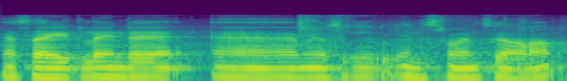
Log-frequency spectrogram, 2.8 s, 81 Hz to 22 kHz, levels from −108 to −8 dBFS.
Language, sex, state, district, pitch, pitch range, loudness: Malayalam, male, Kerala, Kasaragod, 100 Hz, 100-105 Hz, -20 LUFS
